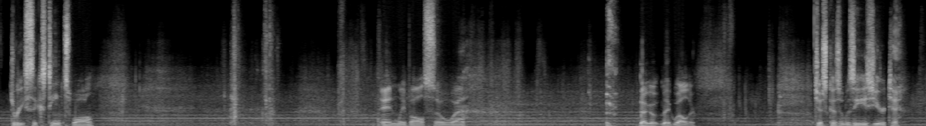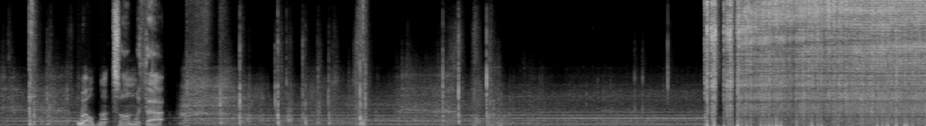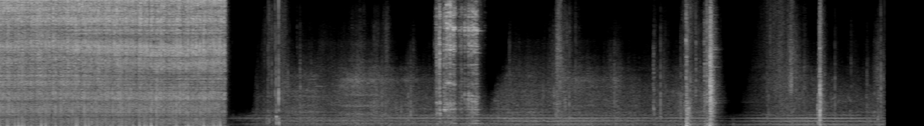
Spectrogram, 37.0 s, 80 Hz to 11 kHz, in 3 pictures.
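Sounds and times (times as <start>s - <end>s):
steady hum: 0.0s - 36.5s
welder arc crackling: 21.8s - 27.8s.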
